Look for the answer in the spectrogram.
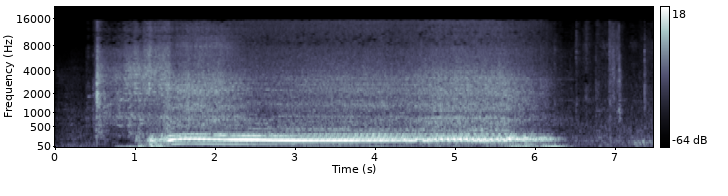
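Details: Hyundai Genesis Coupe 3.8 at engine start-up: cranks, catches and flares with a harsh, busy rattle over the idle.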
